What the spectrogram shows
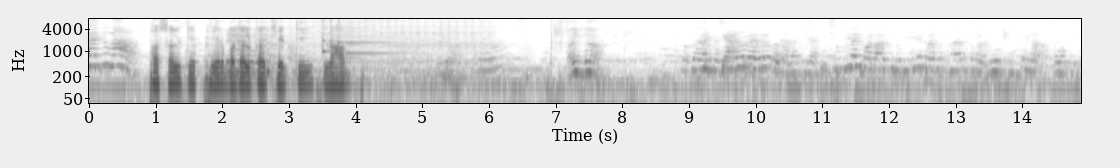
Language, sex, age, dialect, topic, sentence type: Magahi, male, 18-24, Western, agriculture, question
